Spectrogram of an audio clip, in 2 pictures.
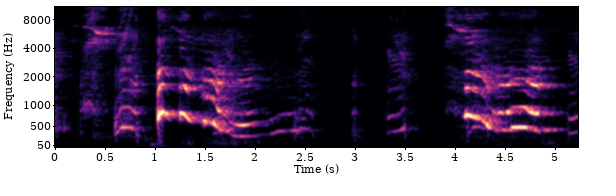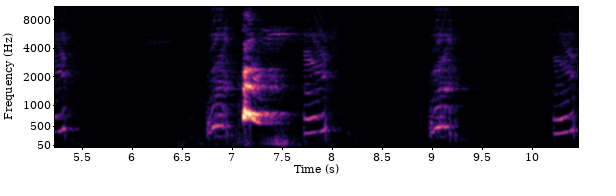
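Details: A Siberian Husky that rarely howls is set off by a dog toy. It gives bursts of wavering, yodel-like howls a few seconds long, sliding up and down in pitch, with shorter yips and squeaky whines in the pauses.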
